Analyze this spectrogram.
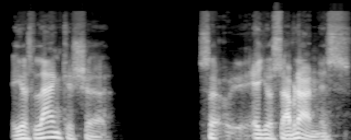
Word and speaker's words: Lancashire: Well, americanos dicen Derbyshire, ellos lo pronuncian shire, Derbyshire. So they're Lancashire, nosotros Lancashire, ellos Lancashire.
